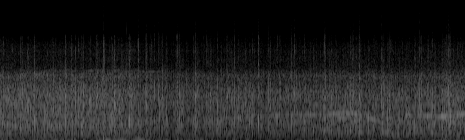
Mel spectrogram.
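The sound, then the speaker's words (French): Applause from an audience at a live show, with dense, even clapping that stays steady throughout, heard on a recording of poor sound quality. “C'est beau, hein? C'est des applaudissements.”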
